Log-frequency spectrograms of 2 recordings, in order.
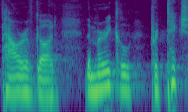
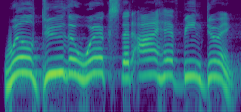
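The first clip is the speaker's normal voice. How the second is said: slow, much higher, emphatic; quoting scripture; 8 semitones higher, slower than usual. Retold or imitated. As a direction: lift and slow the promise. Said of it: "look at these words".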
